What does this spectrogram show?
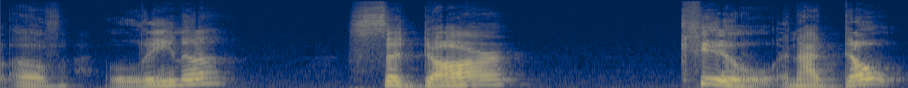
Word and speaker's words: Khil: little girl by the name of Lina, Sadar, Khil.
